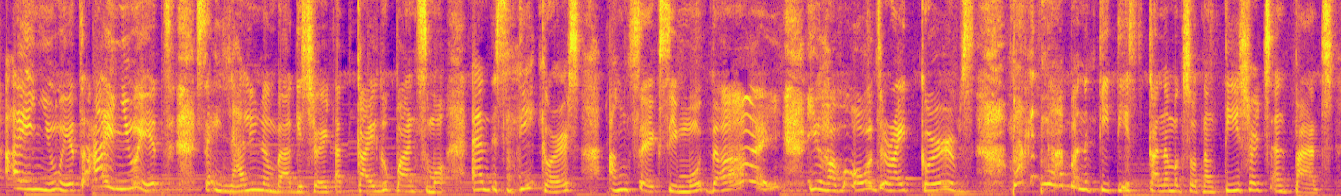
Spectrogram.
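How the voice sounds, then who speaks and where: A woman's voice: high voice, big pitch swings, takes it slowly, few pauses, a bit bright, heavily acted. A woman with a Filipino accent playing a gushing, insistent young big-sister figure in a radio drama. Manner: gushing, insistent, mixes in English phrases. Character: bubbly, bossy, affectionate big-sister woman, Ate Karen. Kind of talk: Tagalog radio drama acting. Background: music bed.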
